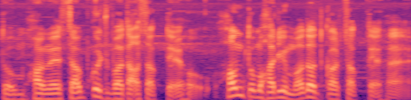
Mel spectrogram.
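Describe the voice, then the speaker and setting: A man voicing a kind ghost in a cartoon story, calm and reassuring. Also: fairly low pitch, measured pace, full character voice.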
